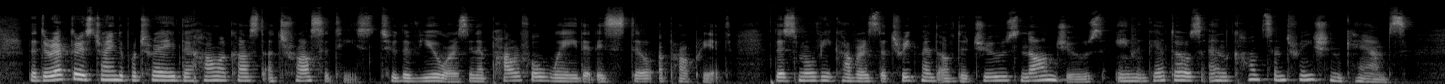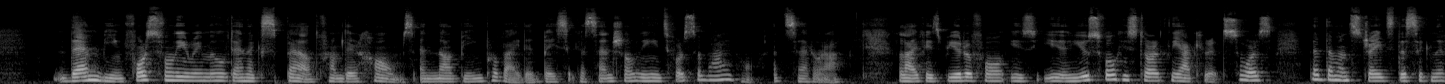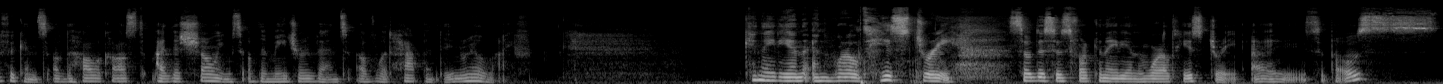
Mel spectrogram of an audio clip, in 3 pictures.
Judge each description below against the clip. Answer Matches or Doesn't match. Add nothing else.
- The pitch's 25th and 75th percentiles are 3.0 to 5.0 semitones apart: Matches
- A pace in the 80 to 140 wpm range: Matches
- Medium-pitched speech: Matches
